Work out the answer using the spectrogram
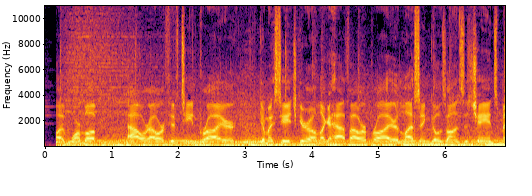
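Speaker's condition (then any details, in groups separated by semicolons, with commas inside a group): No condition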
